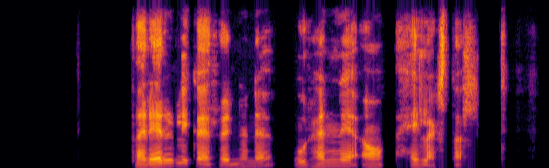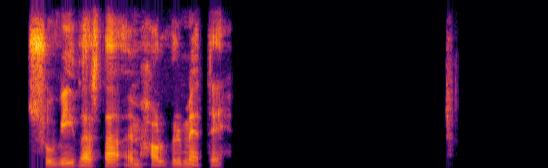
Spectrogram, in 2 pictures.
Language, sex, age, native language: Icelandic, male, 30-39, Icelandic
